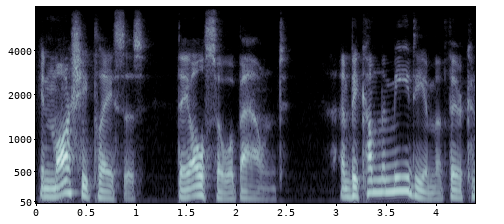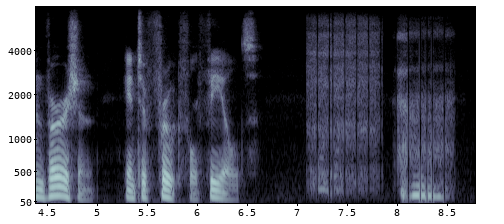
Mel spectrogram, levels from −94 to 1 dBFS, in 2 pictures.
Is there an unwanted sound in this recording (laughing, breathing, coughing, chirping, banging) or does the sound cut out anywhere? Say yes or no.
yes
